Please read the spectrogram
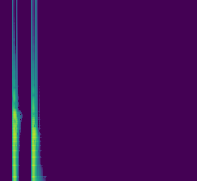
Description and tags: Generic Advancing Confirmation Sound
UI sound effect. On an ongoing basis more will be added here
And I'll batch upload here every so often.
Generic, Advancing, Sound, Third-Octave, Confirmation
